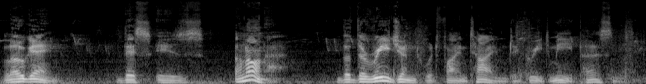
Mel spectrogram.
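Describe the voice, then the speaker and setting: A man's voice: deep voice, lively intonation, a little slow, breathy edge, full character voice. An actor playing a resolute, grave nobleman in a fantasy game, with a formal, stately delivery. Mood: formal defiance. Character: grave, resolute noble lord rallying allies. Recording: loud game music under the voice. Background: loud music.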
